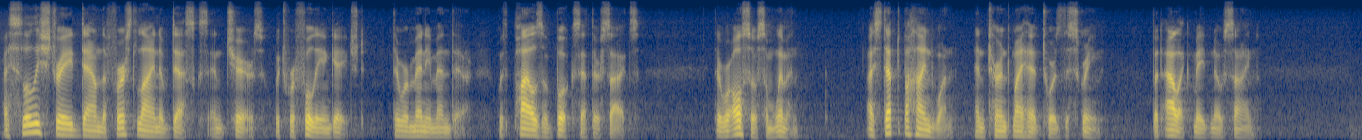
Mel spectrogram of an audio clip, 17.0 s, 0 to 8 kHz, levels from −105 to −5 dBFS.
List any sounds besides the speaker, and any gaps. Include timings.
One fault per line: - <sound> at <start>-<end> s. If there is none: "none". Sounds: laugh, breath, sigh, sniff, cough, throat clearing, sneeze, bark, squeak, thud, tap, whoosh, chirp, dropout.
none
